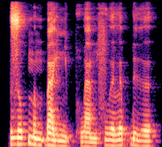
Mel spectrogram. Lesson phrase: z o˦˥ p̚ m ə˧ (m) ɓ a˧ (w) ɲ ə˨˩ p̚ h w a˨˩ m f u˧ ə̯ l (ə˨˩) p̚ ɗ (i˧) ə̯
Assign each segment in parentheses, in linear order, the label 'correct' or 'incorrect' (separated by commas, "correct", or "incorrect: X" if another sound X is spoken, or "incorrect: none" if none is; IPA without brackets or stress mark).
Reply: correct, incorrect: j, incorrect: ə˦˥, incorrect: ɨ˧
